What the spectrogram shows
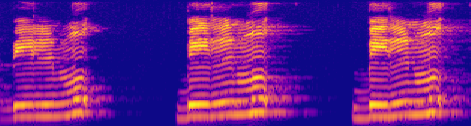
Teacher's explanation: यहाँ पर जो हमजा है हमजा को पढ़ेंगे, मीम को जब हमजा से मिलाएंगे तो झटका देंगे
